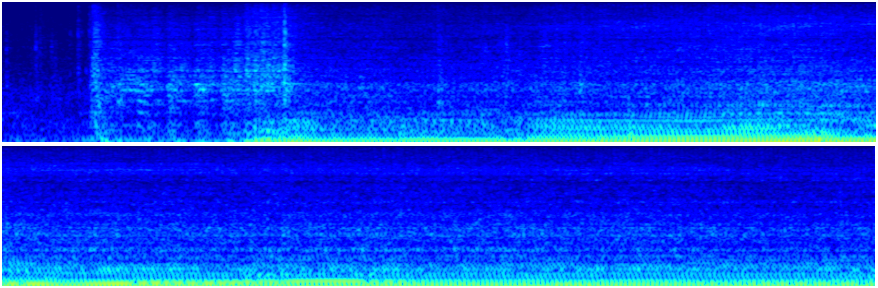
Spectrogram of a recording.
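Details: Car just fitted with a big turbo and repaired manifold, first start after reassembly: cranks briefly, fires and settles to a smooth steady idle with no stumble or misfire; healthy start.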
